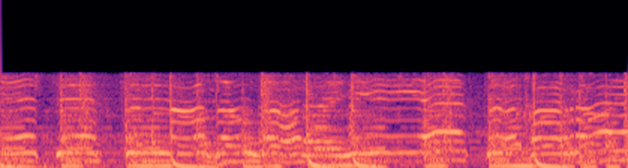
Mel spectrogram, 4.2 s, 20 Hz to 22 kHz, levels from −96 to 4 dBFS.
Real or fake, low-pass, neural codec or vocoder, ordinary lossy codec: real; 3.6 kHz; none; none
